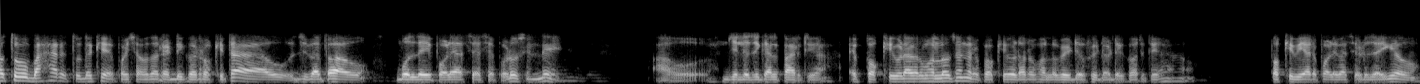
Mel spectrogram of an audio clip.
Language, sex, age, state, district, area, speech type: Odia, male, 18-30, Odisha, Kandhamal, rural, conversation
